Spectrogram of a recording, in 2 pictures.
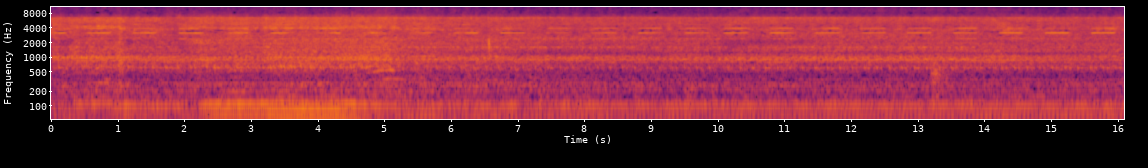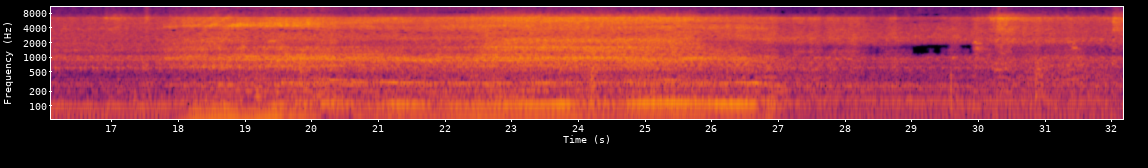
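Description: A B-double (Superlink) truck's reversing alarm beeps evenly, about once a second, over its running diesel engine, then stops about halfway through. Soon after, the engine grows louder for several seconds before easing off near the end.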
